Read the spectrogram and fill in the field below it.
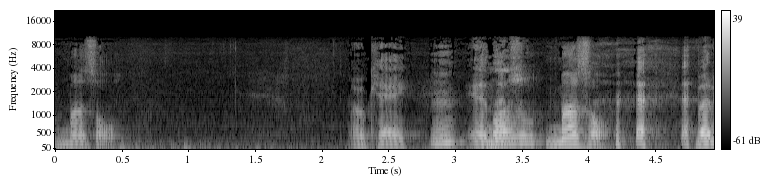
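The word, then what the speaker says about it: Mousehole: but but the town the town is called muzzle okay and doesn't muzzle but it is spelled MOU s ii h 0 l e all the muzzle and the reason it's called mouse hole in the in the way that nor most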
